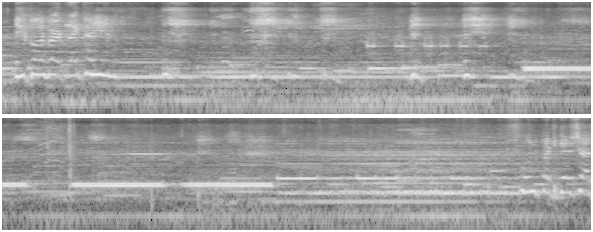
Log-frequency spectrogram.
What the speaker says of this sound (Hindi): फोन कट गया शारदा जी।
